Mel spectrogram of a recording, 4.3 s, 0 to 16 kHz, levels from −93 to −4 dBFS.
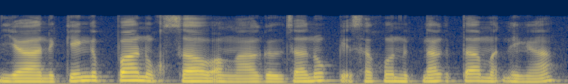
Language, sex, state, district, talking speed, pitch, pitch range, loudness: Garo, male, Meghalaya, South Garo Hills, 140 wpm, 145 Hz, 135-155 Hz, -17 LUFS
